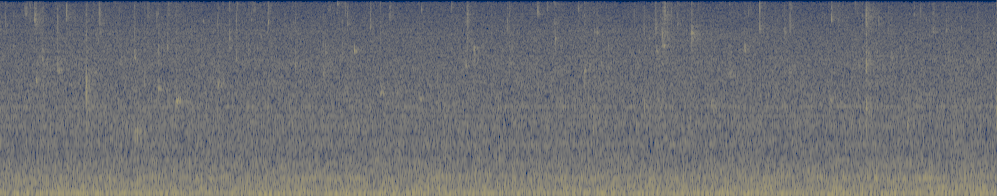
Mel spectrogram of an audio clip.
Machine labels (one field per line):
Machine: pump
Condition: normal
